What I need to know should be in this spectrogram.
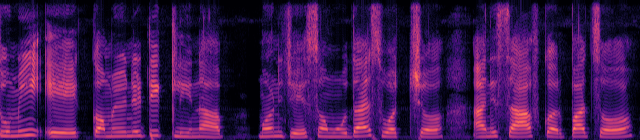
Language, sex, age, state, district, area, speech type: Goan Konkani, female, 18-30, Goa, Pernem, rural, spontaneous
